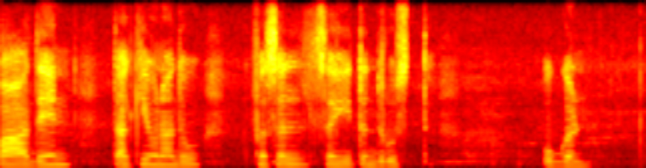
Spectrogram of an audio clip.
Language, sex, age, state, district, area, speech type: Punjabi, female, 18-30, Punjab, Shaheed Bhagat Singh Nagar, rural, spontaneous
